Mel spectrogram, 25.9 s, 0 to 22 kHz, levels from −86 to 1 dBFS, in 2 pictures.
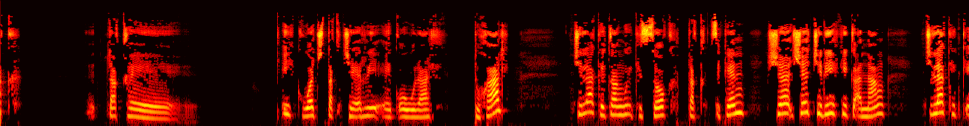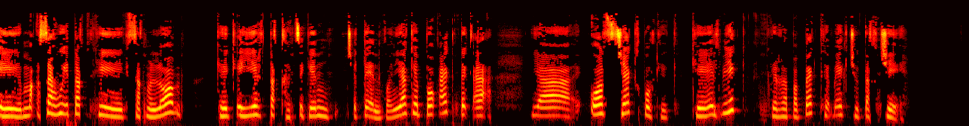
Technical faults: MP3 compression

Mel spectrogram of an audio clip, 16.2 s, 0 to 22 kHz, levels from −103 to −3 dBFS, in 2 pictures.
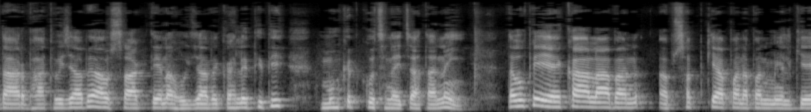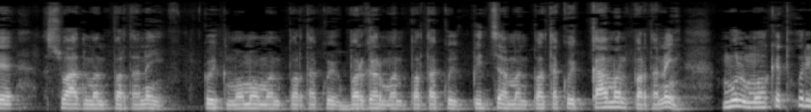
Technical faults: none

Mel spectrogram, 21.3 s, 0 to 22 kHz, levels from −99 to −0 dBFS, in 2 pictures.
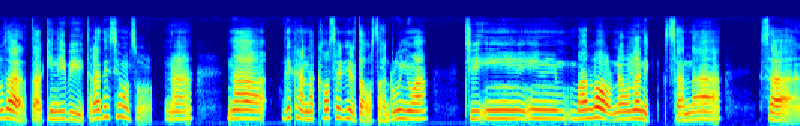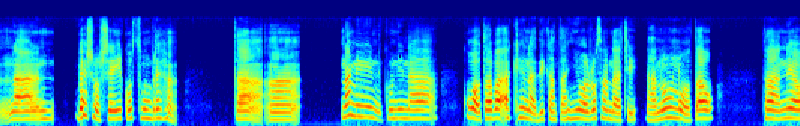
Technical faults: MP2 compression

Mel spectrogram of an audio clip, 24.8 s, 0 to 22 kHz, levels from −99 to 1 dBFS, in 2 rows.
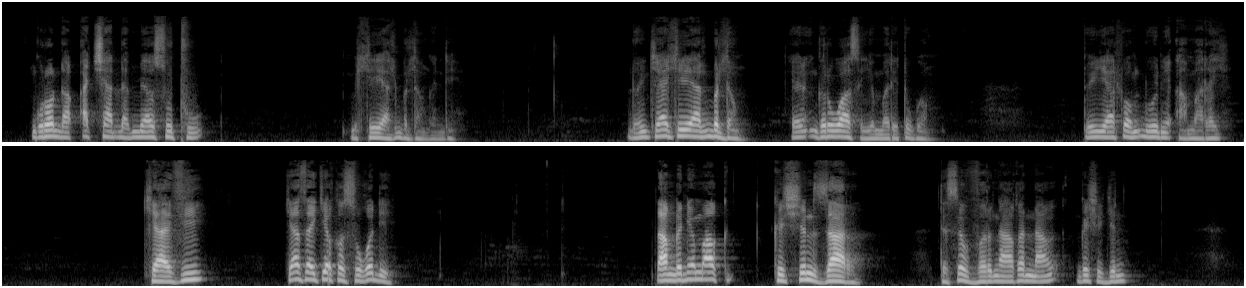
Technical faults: AAC frame loss with muting

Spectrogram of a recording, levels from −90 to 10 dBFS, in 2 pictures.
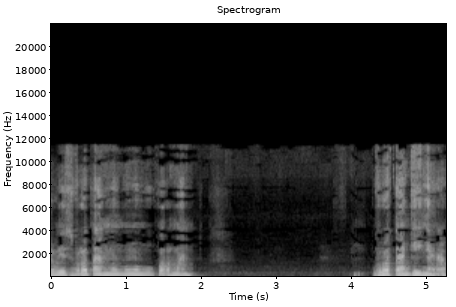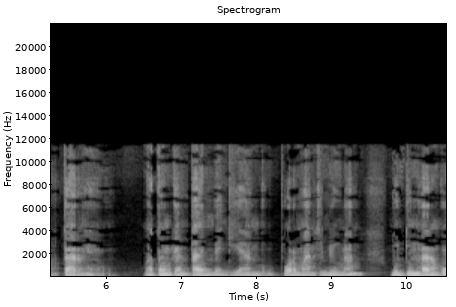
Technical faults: HE-AAC compression

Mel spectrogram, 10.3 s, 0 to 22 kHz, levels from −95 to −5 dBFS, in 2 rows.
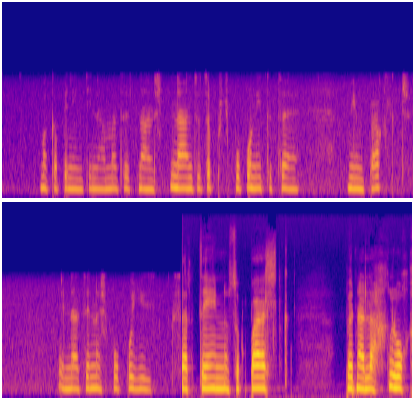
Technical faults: input switched to a poorer device

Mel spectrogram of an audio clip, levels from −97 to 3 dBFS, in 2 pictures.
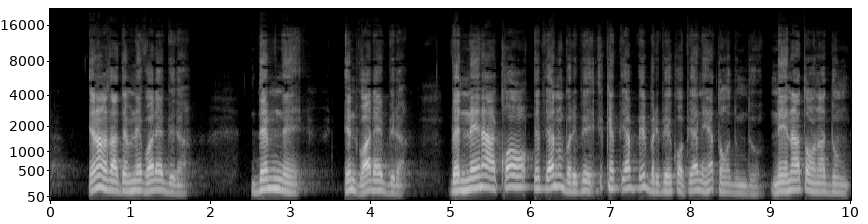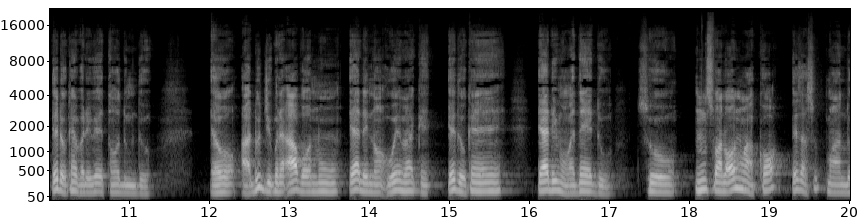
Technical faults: none

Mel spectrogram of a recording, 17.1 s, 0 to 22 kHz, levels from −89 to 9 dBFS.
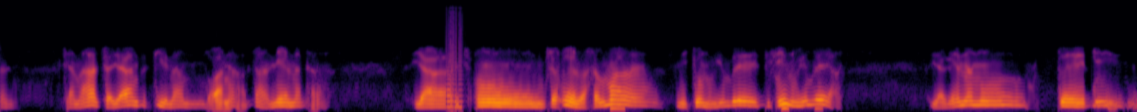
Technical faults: Codec 2 vocoder; robotic sound from repeated short buffers; bit errors on digital voice radio

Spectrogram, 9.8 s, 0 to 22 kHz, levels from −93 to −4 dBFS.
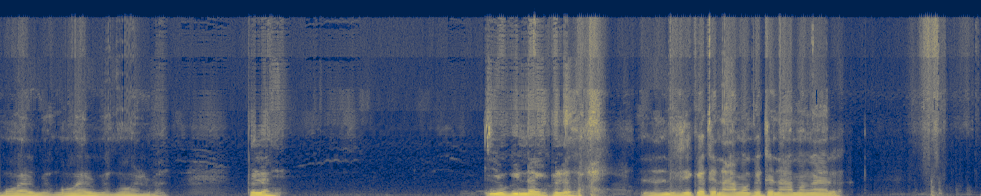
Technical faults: Opus compression

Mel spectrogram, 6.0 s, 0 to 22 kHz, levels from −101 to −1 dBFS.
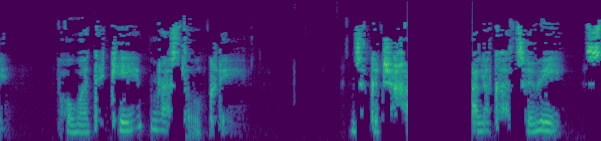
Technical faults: MP3 compression; playback stall

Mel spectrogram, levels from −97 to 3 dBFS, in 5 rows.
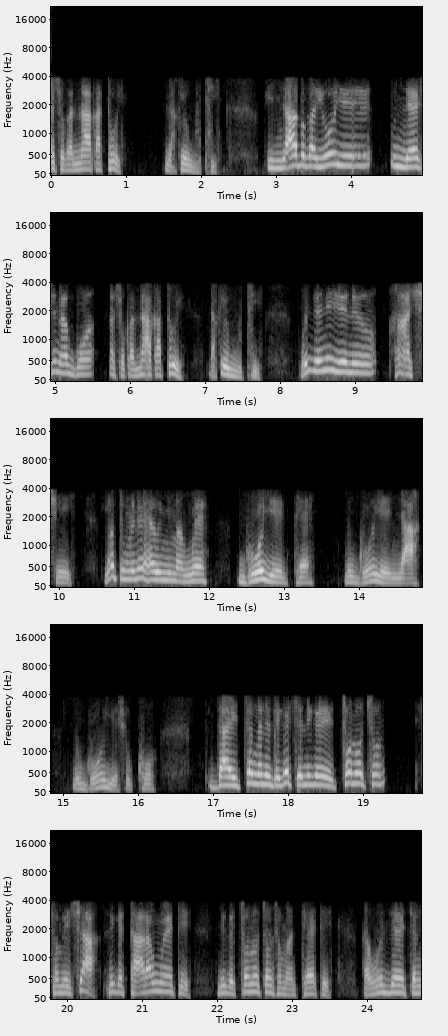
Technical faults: G.729 codec; VoIP packet loss concealed by the speech codec

